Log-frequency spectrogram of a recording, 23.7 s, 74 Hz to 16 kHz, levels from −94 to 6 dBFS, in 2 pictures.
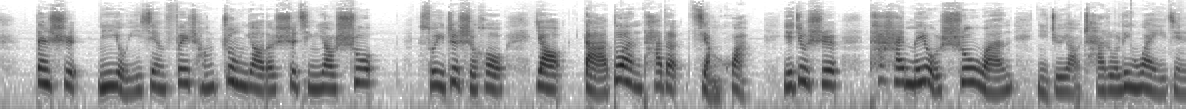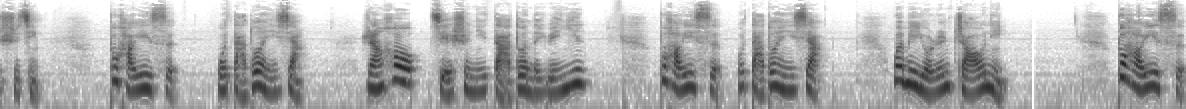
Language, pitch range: Chinese, 190-240 Hz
